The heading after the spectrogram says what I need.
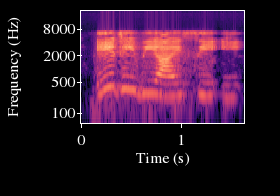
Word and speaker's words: advice: what is that sound listen to it carefully a d v i c e is advise sir s sound is there advice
